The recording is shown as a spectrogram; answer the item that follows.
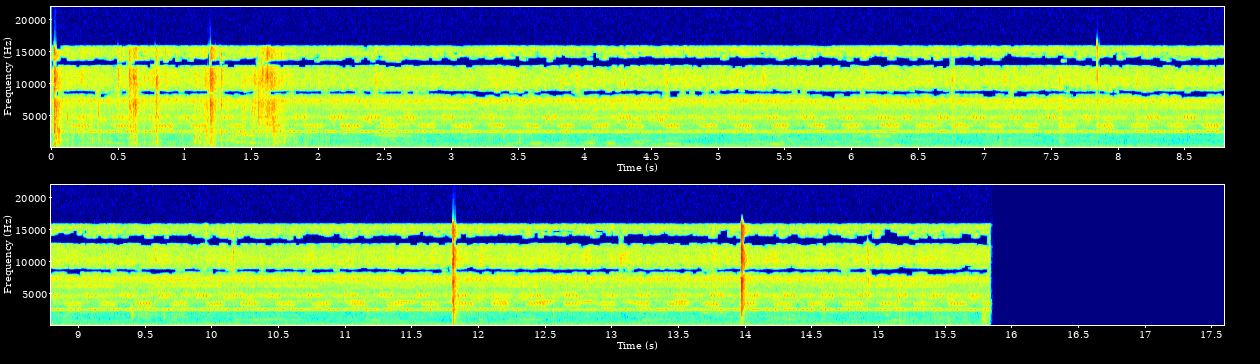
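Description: Crickets chirping in a steady, rapidly pulsing trill over a wood fire burning in a metal fire pit, with two sharp pops from the burning wood near the end. The sound cuts off suddenly just before the end.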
